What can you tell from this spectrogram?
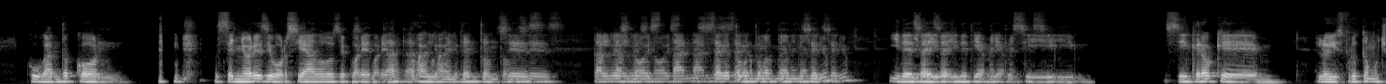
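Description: From 3.53 to 10.95 s there's a doubled audio track: a dry copy trails roughly 200 ms behind, about 5 dB down, likely a second capture path running late.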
